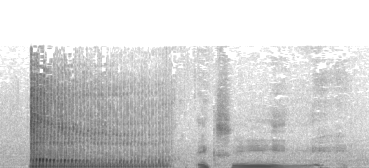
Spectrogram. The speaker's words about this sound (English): It's just like breathing, you know. Inhale.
